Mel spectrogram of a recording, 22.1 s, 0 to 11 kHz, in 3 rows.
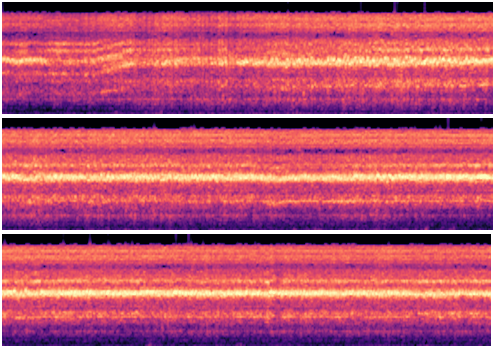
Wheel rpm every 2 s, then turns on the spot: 170, 220, 220, 230, 230, 230, 230, 230, 230, 230, 240.
none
